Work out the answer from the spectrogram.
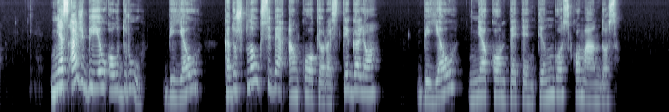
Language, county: Lithuanian, Kaunas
